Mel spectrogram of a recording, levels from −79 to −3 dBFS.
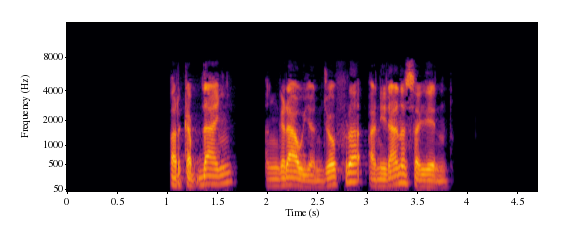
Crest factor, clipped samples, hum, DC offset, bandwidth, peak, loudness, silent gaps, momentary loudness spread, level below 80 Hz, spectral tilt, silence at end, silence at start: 20 dB; under 0.1%; none; under 0.1%; 8 kHz; -2 dBFS; -18 LUFS; 1.73-1.98 s; 12 LU; -58 dBFS; -4 dB/octave; 0.9 s; 1.05 s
